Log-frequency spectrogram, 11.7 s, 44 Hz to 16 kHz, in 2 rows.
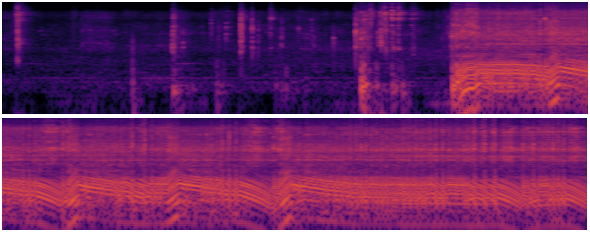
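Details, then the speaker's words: Vintage Stihl 020 top-handle chainsaw after a new spark plug wire: it fires and revs high, but the pitch sags in quick repeated dips as it abruptly cuts out as if switched off, not like a fuel fade; cause unknown. "But I mean, it just acts like somebody just shuts it off. So that's just weird."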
